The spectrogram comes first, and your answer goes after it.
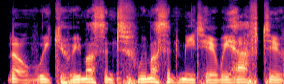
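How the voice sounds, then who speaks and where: A raspy, put-on character voice speaks at a moderate pace in a monotone, flat intonation. The loudness is very even, and the sound is dry and close with no echo. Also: man, medium pitch for a man. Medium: actual play. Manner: fragmented, faint.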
